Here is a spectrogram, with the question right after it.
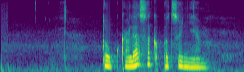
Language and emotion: Russian, neutral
